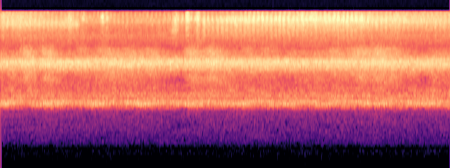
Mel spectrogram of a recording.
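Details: Crickets fill a forest night-style ambience with unbroken high chirping layered in bright bands, a slight rapid pulsing on top, and no birds, wind or voices.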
